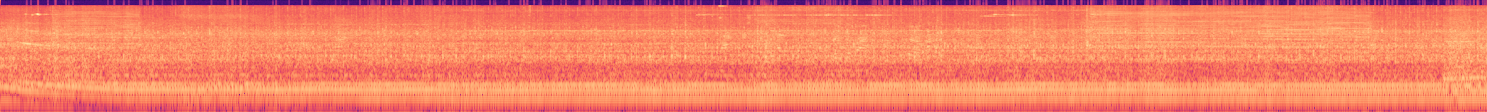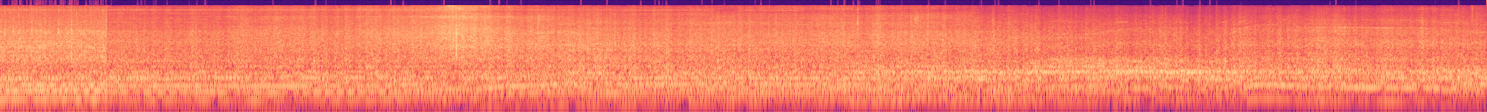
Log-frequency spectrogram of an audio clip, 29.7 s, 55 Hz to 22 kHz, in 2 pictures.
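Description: McLaren P1's twin-turbo V8 idling steadily, its pitch settling down from a rev right at the start. The tone changes about halfway through, with a slight lift in revs a little later.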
